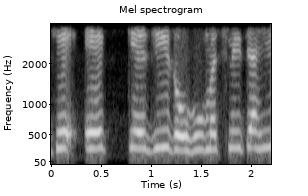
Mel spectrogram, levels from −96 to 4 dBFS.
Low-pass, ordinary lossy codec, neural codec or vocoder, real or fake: 3.6 kHz; none; none; real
